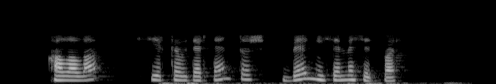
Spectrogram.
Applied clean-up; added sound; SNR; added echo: neural mask model DeepFilterNet 3.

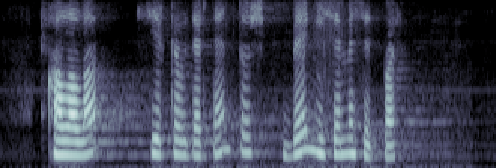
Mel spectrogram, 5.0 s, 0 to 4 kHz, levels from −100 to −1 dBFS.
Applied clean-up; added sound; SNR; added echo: neural separator model SepFormer DNS4.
